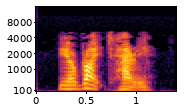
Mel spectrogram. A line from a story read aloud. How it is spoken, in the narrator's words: said Hermione in a small voice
